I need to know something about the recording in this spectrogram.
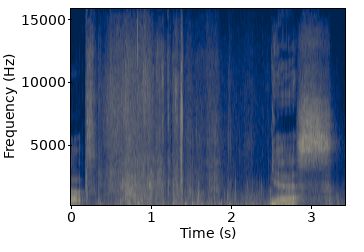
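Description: A cardboard box rustles and flaps as it is opened.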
